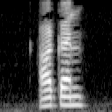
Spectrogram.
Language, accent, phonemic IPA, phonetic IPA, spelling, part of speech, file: Armenian, Eastern Armenian, /ˈɑkən/, [ɑ́kən], ակն, noun, Hy-ակն.ogg
- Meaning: eye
